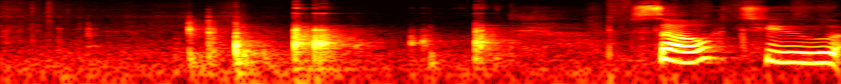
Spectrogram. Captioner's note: bowl clinks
